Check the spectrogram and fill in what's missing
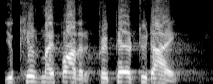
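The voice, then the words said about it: Put-on movie accent. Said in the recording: “I'm going to get the accent. This is going to be a good accent.”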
